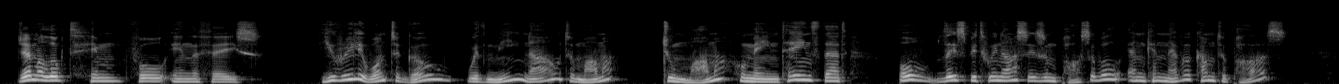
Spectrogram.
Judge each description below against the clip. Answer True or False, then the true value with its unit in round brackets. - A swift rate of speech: False (150 wpm)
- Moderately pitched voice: True (170 Hz)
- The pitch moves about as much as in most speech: False (6.5 semitones)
